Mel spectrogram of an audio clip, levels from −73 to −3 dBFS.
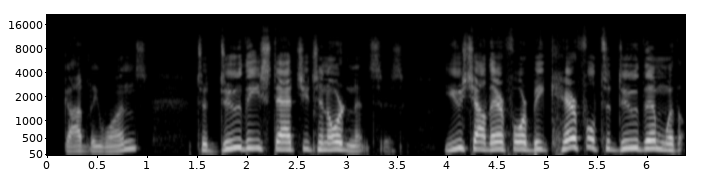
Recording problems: none

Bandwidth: 15 kHz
